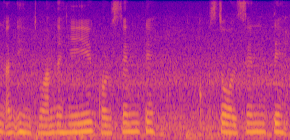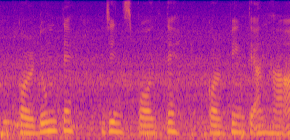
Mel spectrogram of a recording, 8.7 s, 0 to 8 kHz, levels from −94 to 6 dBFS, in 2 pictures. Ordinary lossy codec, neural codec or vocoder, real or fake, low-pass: none; none; real; none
